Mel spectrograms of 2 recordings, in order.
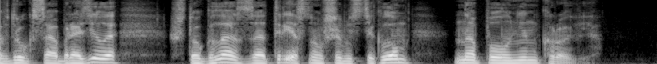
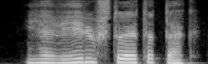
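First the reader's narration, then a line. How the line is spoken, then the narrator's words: Quiet. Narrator (Russian): тихо произнесла Мэри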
